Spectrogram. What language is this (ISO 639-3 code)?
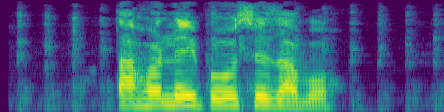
ben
